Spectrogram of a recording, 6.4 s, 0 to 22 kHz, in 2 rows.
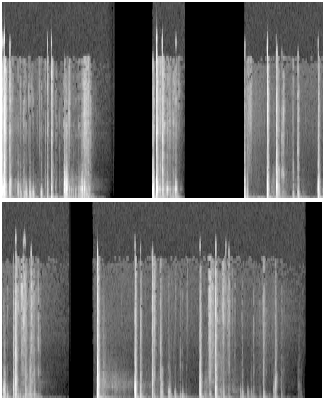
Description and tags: Four recordings of rocks rolling down stone stairs. Can be slowed down to sound like larger boulders.
Recorded with a H4n Pro on 12/07/2019.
